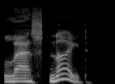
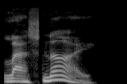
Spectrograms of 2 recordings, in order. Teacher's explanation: it comes out as last night. the T is missing.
